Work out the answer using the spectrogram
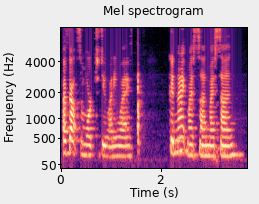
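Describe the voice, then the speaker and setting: Woman reading as a gentle, reassuring father. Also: lowish voice, normal speed, a little hiss or hum, close to an everyday voice. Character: gentle loving middle-aged father. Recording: voice distant from mic.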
